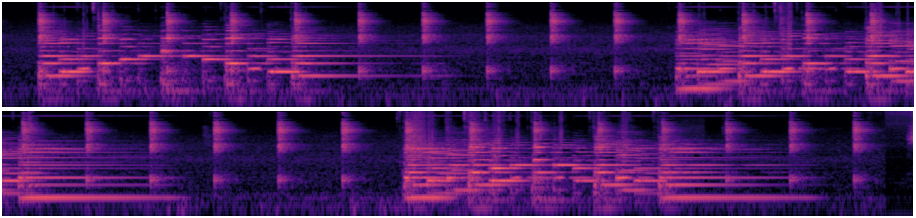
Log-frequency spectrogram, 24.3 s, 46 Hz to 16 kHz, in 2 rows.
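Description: Piano playing C major arpeggios over two octaves, up and back down, three notes to each tick of a metronome set to 72 beats a minute. The arpeggio is played three times, the first in the upper range ending on a held note, the other two an octave lower ending on a long low C; the metronome ticks on steadily through the pauses between.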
